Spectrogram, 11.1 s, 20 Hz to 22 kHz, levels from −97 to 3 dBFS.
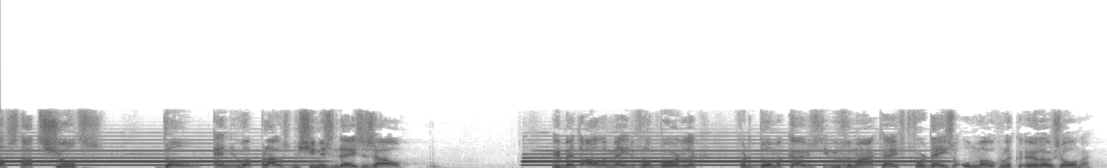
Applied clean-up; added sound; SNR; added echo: none; Wind instrument, woodwind instrument; -1 dB; none.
